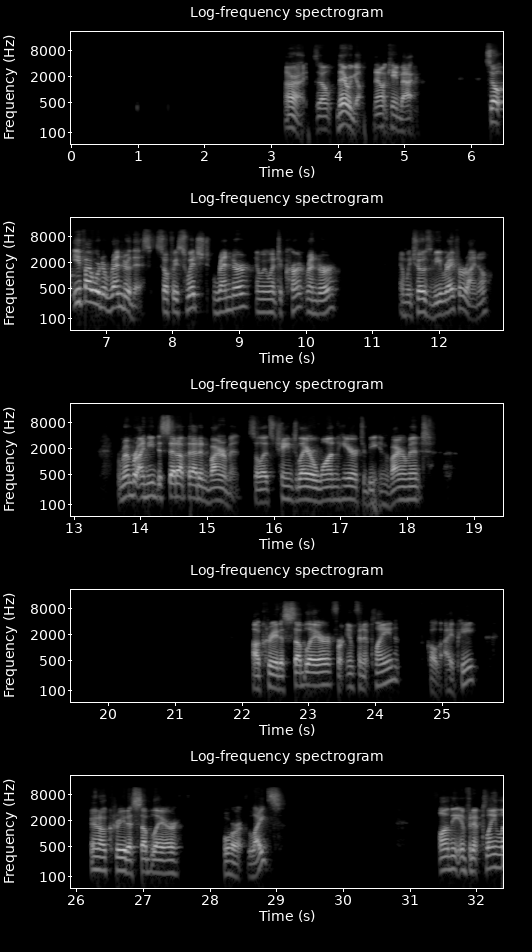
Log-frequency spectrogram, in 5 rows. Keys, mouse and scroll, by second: 1.6 click, 4.1-6.7 drag, 8.8-10.2 drag, 12.4 click, 16.5 click, 16.9 click, 17.1 click, 18.4 click, 18.8-21.5 typing, 22.9 click, 23.6-24.8 typing, 26.6 click, 27.9 click, 28.6-30.0 typing, 31.6 click, 32.2 F15.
